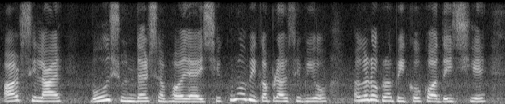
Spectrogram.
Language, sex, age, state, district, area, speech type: Maithili, female, 30-45, Bihar, Madhubani, rural, spontaneous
